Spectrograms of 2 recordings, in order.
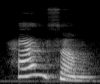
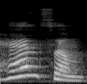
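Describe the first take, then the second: First: हैंडसम with the d sounded, said the wrong way on purpose; हैंडसम said with a clear d, as a mistake to avoid. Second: हैंडसम said as hensəm, with no d; हैंडसम with the d dropped, as hensəm; silent d. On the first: Teacher showing students the wrong way to say it. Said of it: "हैंडसम तो कोई नहीं बोलता". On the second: Teacher showing students the right way with silent d. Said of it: "डी silent होता है". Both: Shown as a demonstration.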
